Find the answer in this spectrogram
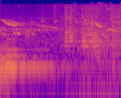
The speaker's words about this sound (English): Birdsong may be music to our ears, but we live in a world where it is harder and harder to hear it.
